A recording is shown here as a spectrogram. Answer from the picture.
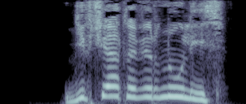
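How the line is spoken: Exclaiming. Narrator (Russian): воскликнула Катя

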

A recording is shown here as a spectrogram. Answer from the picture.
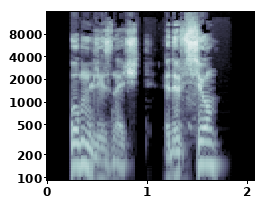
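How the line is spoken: Sharp, curt. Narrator (Russian): Резко, но по делу

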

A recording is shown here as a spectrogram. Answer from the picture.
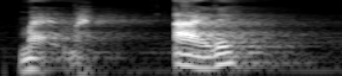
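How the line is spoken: Shout. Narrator (Vietnamese): tôi hét lên

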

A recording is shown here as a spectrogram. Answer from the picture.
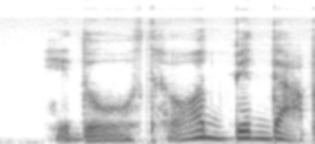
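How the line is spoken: Old man's groan. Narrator (Russian): простонал Старый Год

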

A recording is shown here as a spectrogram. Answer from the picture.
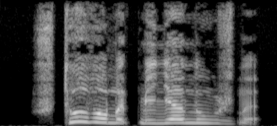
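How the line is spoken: Whiny question. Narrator (Russian): Плаксивым голосом спросил преподаватель защиты от темных искусств

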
